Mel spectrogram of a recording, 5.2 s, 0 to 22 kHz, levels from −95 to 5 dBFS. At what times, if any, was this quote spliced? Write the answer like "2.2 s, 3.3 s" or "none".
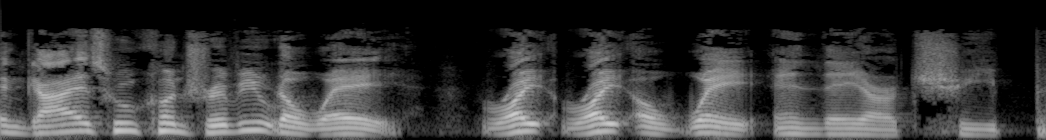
1.4 s, 2.7 s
